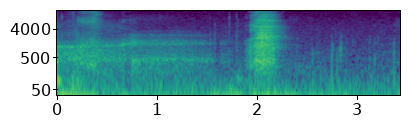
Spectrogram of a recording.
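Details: Morning allergic sneezing fit that happens every morning: breathy noise, then one sharp sneeze burst with quiet breathing after; the fit lasted several more minutes.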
